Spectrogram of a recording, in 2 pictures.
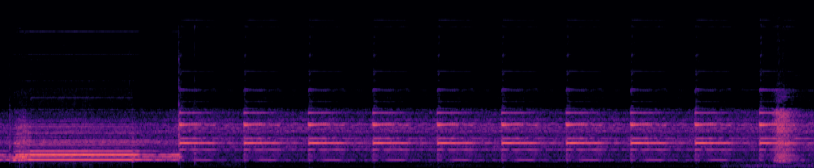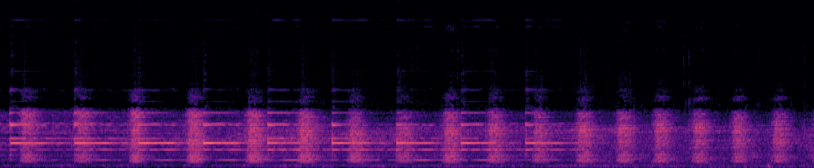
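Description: Lionel LionChief Hogwarts Express O-gauge steam locomotive's onboard sound system: a whistle blast ends about two seconds in, then steam chuffs start slowly. Around nine seconds in the train gets moving, the running noise of the motor and wheels on the three-rail track joins in, and the chuffs quicken to about two a second.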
